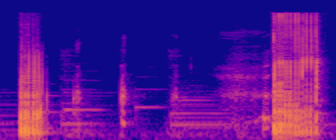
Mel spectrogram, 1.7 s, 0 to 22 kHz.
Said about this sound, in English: I rip ass hard. This sounds like he's getting electrocuted. That was a 50 mile an hour fart. Big old fart, total egg stench, mayhem, dropping dirty eggs.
